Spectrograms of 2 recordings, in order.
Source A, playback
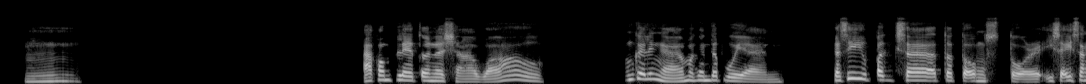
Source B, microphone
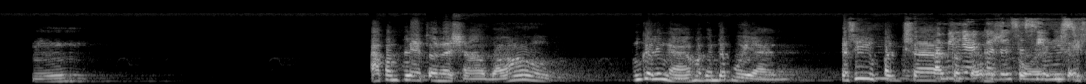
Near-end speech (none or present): present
